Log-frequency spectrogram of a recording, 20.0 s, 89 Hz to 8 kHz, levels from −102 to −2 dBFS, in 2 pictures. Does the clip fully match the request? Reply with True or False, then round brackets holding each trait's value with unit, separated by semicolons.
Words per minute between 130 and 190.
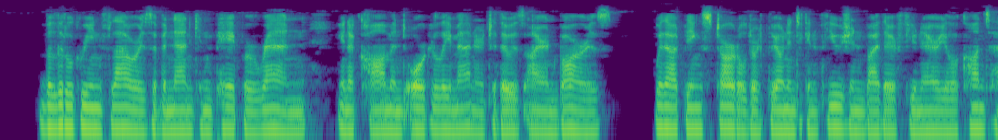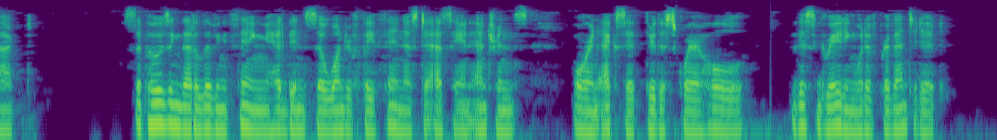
True (175 wpm)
